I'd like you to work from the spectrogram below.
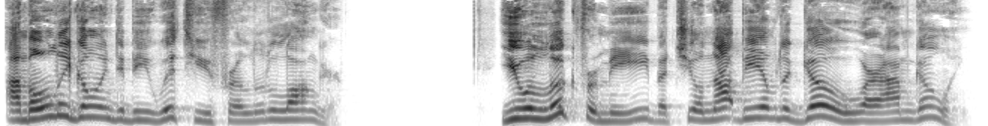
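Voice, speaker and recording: Jesus, as a narrator puts him on, earnest, reassuring, calm, Bible story reading. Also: mid-range voice, normal speed, natural voice. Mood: solemn. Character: calm earnest male Jesus teaching followers.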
